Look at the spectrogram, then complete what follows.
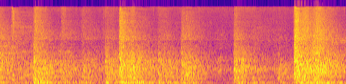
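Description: Wrestling ring canvas and boards taking heavy impacts from bodies and feet: four loud thuds about half a second, one and a half, three and a half and four and a half seconds in, each ringing on briefly. The last and loudest is a wrestler being slammed onto the mat.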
